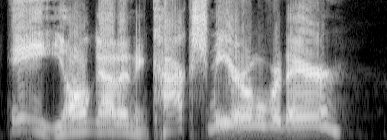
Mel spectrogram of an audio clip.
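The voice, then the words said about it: Put-on Southern accent. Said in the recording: “I was trying to do a Southern accent ... it's supposed to be a Southern accent.”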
